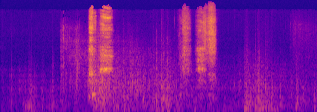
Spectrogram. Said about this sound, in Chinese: 妈的，怎么回事？又打雷了！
